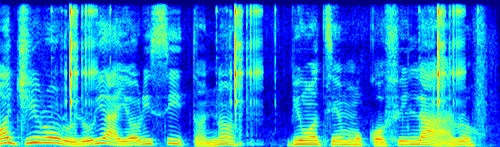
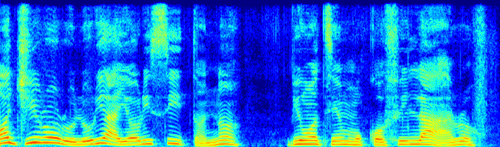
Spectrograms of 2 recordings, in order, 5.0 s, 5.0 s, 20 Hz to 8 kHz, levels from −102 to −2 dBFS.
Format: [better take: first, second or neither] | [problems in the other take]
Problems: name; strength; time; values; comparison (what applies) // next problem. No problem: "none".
second | background sound (Coin (dropping)); 3 dB below the speech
